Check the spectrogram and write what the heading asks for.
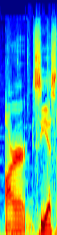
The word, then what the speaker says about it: Arceus: Like, so many people pronounce Arceus like Arceus.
